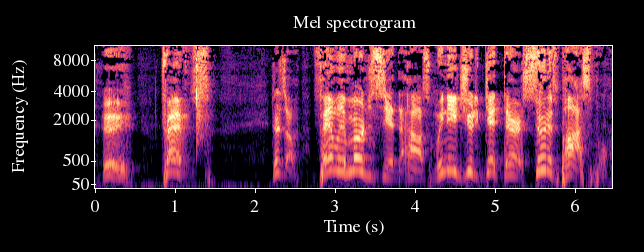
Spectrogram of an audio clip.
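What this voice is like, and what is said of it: Obviously fake disguised voice. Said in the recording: “you can tell it's a fake voice immediately ... he almost sounded like Sam, like his impersonation of Sam.”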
